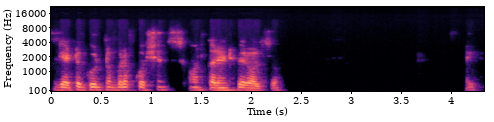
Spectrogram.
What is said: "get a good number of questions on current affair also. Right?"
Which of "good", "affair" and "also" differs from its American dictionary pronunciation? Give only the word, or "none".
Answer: affair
